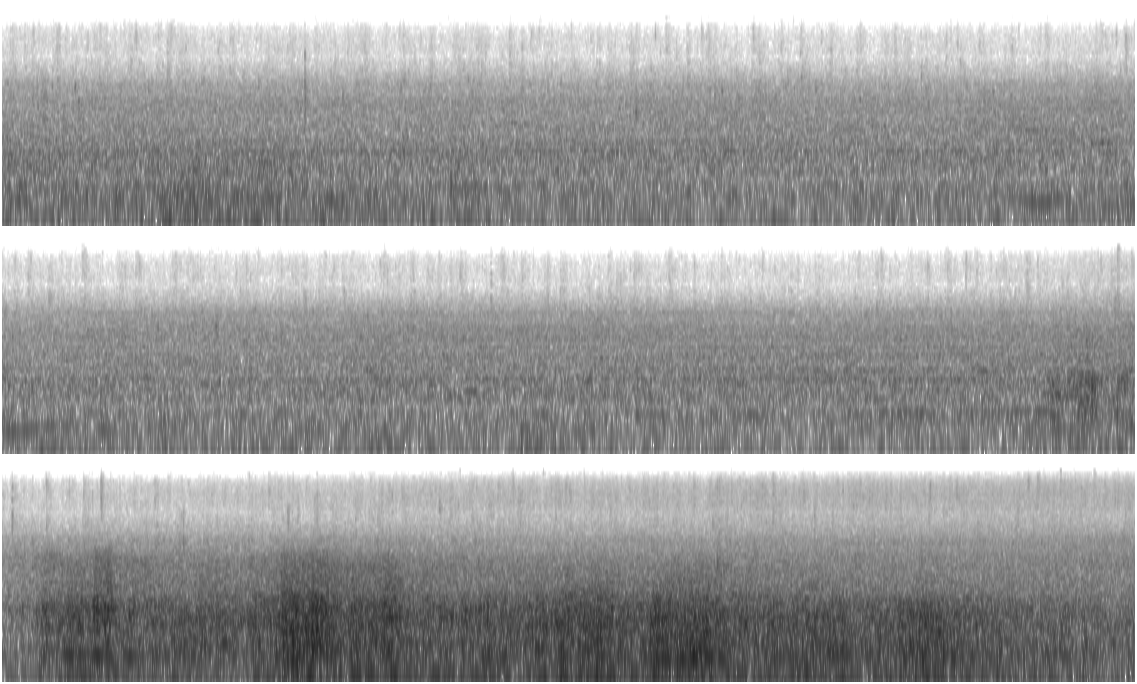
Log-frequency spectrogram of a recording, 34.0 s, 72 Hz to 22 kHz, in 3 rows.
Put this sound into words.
Rain A Little Thunder From Window
Recorded with a Zoom H4n onboard microphones, spur of the moment kind of thing. No checking for an optimal recording position, or levels. I just switched it on, opened the window fully and started recording. The batteries were running on empty so I quickly caught as much as I could.
From, Little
